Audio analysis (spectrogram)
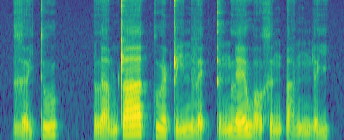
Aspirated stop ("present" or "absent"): absent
